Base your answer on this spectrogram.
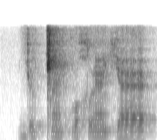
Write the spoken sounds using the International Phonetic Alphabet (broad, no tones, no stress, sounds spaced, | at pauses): ɟ ø l ǁ æ̃ k u χ l æ̃ ç æ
